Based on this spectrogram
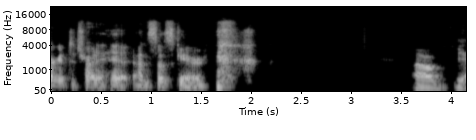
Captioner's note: chuckles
